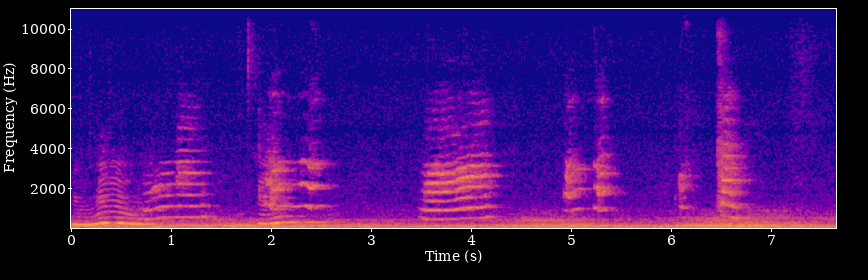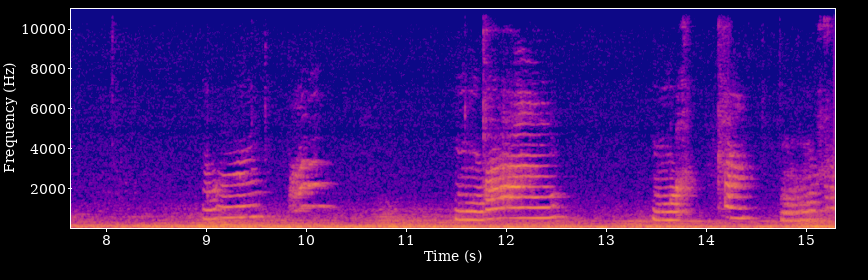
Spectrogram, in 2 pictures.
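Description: Ragdoll cats chattering at birds outside the window: about ten short, rising-and-falling chirping meows in irregular bursts, with a pause in the middle, over a low steady rumble.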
